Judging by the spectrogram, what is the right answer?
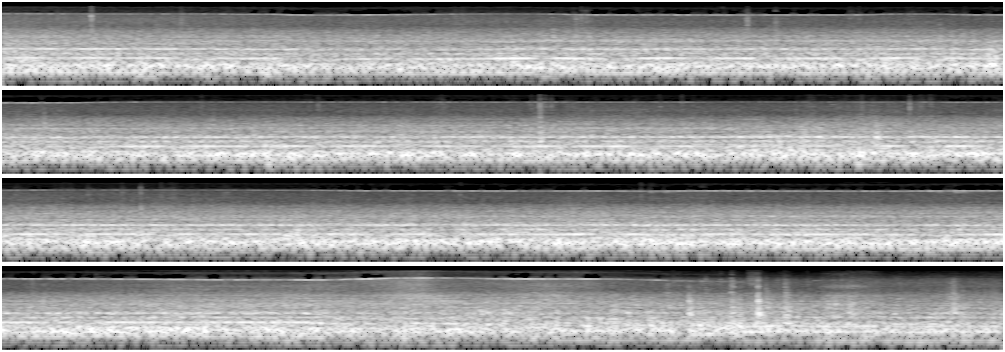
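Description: Concrete mixer truck's diesel engine running steadily under load with a faint high whine, the engine note dropping near the end.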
